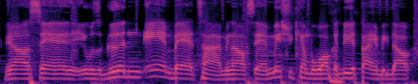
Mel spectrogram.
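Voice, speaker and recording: A man from North Carolina, hosting a casual solo podcast in a rambling, slangy way, talking fast with a stutter. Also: mid-range voice, steady tone, bright, forceful tone. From North Carolina, USA. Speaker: podcast host.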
